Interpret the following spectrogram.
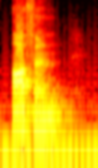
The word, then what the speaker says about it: often: Fetch, Stretch, Scratch, Hatch It is also silent in the following words. What are the words that are PTT silent? Whistle, listen, castle, often, Christmas, wrestle, fasten, mustn't, T is silent.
